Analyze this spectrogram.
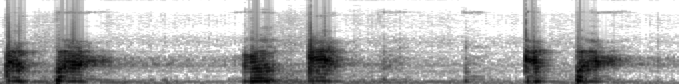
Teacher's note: Se uma palavra aparecer sem seta, que é esse símbolo que nós falamos aqui, pressupõe-se que deve ser acentuada na sílaba final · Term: sílaba tônica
